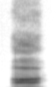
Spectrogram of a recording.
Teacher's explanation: तीसरा प्रकार सबसे आसान है विवृत, जिसमें मुंह पूरा खुला रहता है। ऐसा केवल एक ही स्वर है आ। जब डॉक्टर गले की जांच करता है तो कहता है ना, मुंह खोलो और बोलो आ।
